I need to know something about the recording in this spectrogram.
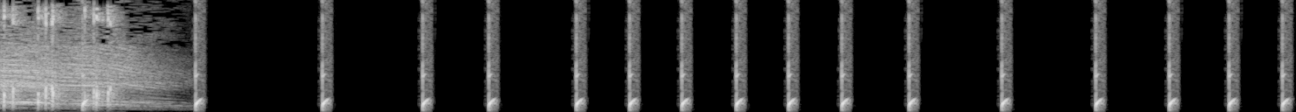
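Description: Balloons pop one after another with short bright bursts.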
